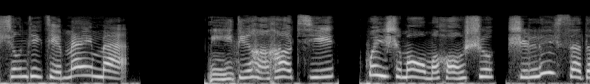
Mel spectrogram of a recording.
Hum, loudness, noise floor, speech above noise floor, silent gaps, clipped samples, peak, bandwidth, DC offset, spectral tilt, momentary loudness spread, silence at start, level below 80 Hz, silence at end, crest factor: none; -15 LUFS; under -90 dBFS; over 75 dB; 1.41-2.03 s, 3.40-3.58 s, 4.98-5.06 s; under 0.1%; -4 dBFS; 11 kHz; under 0.1%; -2.5 dB/octave; 5 LU; 0 s; -38 dBFS; 0 s; 12 dB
